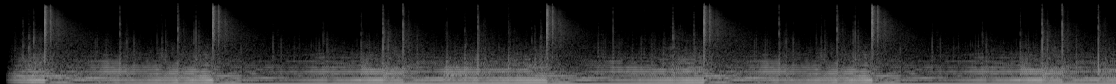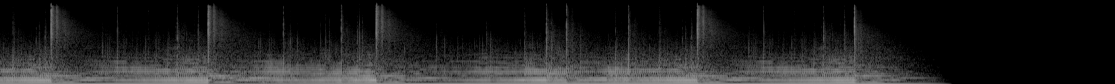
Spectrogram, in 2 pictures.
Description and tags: Jacob's ladder
s-ladder, volt, electric-arc, voltage, electricity, electric, laboratory, jacob, Buzz, unprocessed, tesla, high-voltage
